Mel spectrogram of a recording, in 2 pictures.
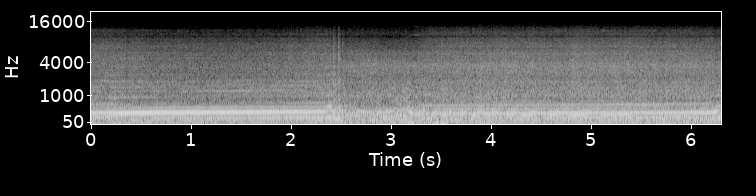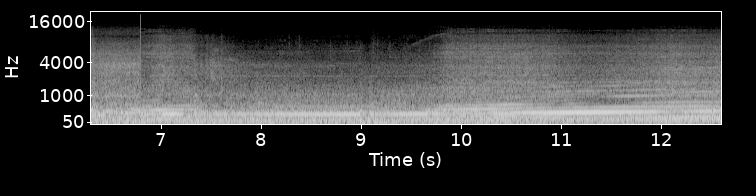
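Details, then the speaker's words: Single-turbo Audi B5 S4 on a new tune near maxed on 93 pump gas, pulls; steady rising tone flattens near the top as boost tapers and oscillates at high rpm. "And as you guys can hear from some of the videos, it sounds like when the car is like up in the higher end of the RPM, it sounds like the boost is like tapering, and it's basically some boost oscillation which is going on."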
